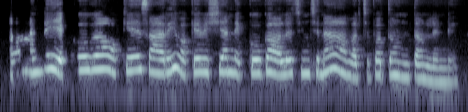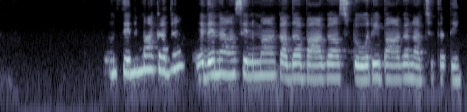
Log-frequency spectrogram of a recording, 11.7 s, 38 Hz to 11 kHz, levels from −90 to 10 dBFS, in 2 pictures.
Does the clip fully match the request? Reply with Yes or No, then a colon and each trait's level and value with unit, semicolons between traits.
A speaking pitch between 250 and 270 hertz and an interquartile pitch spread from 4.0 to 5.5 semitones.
Yes: very high, 260 Hz; average, 5.0 semitones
